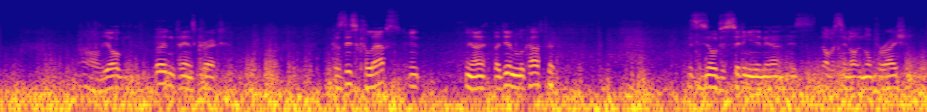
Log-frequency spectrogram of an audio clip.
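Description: A man talks calmly, close to the microphone.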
